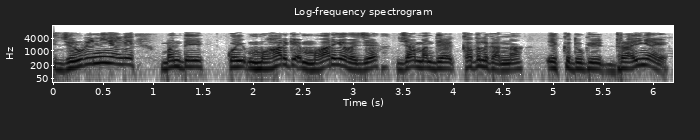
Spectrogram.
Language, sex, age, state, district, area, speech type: Dogri, male, 18-30, Jammu and Kashmir, Udhampur, rural, spontaneous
